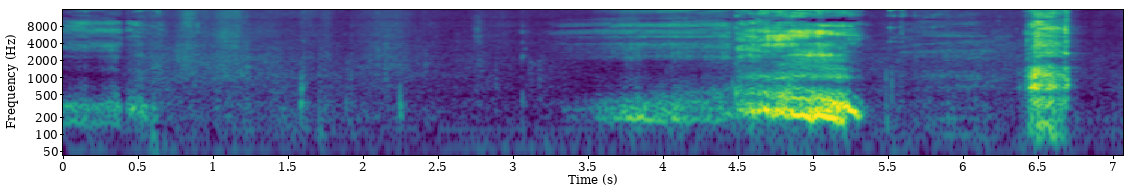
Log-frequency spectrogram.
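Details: Dog with possible kennel cough: a harsh, snorting, honking effort followed by a short, forceful cough-like burst.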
